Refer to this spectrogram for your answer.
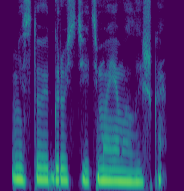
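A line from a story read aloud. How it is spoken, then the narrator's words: Quiet male speech. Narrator (Russian): тихо сказал Габриэль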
